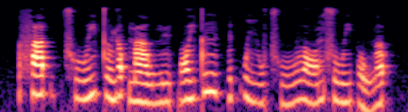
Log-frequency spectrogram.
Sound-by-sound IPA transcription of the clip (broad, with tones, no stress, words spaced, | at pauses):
faː˧t̚ɵ˨˥t̚t͡sʰuː˨˥j t̪ɵ˨˥ɥɐ˨p̚ maː˨wmyː˨t̚ ɔː˧jt̪ɪ˥ŋɪ˨k̚lɪ˥k̚ wiː˨˧wt͡sʰuː˨˥ lɔː˨˥msuː˨˧jpo˨˩w ŋɐ˥p̚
